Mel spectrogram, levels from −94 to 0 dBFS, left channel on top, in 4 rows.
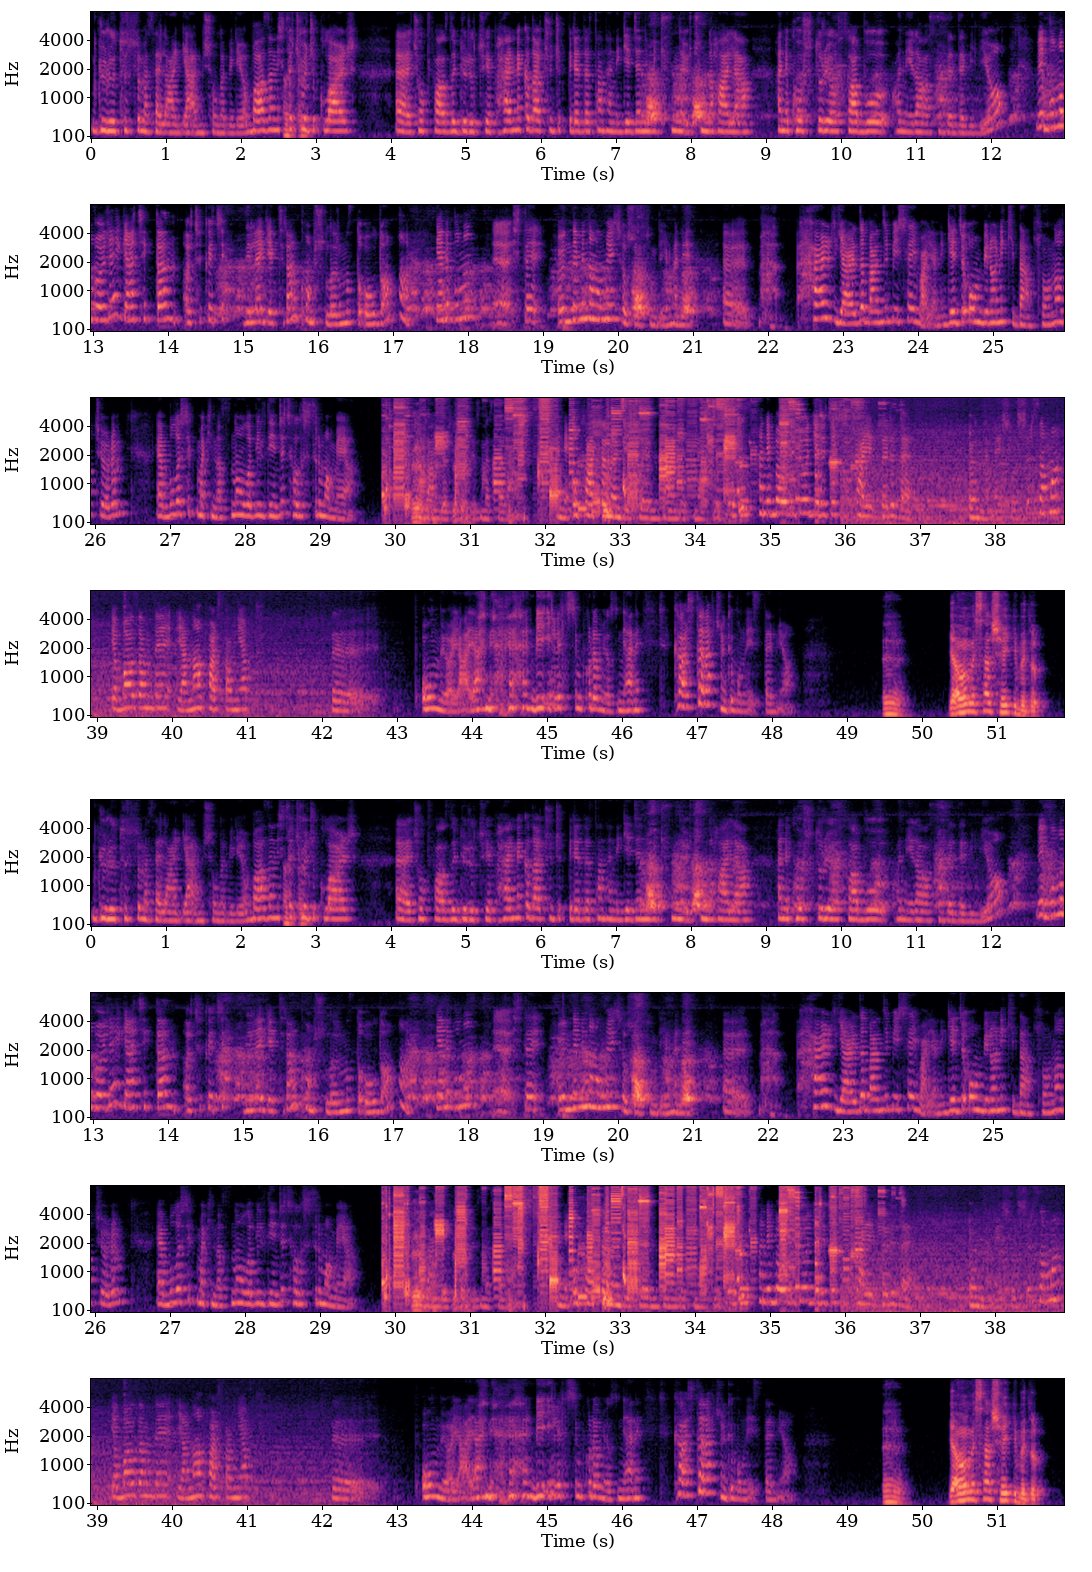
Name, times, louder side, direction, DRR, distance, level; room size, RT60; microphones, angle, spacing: voice 1, 0.0-3.5 4.1-8.8 9.1-17.2 17.6-21.0 21.4-22.1 22.4-26.4 26.8-29.5 30.3-31.7 32.1-36.9 37.7-38.9 39.2-41.2 42.1-42.8 43.3-46.3 46.7-48.3, left 1 dB, 35° left, 1.6 m, -32 dB
sound 1, 7.3-9.1 9.4-10.9 11.2-11.9 12.2-13.4 13.9-14.0 14.6-21.5, right 2 dB, 50° right, 1.6 m, -36 dB
sound 2, 29.8-34.8 35.1-36.8, right 8 dB, 75° right, 0.9 m, -24 dB
voice 2, 30.2-31.0 31.5-31.6 49.5-49.8 50.4-51.5, equal, 5° right, 1.2 m, -25 dB
sound 3, 35.9-42.9, left 1 dB, 10° left, 1.8 m, -41 dB
8.7 x 6.2 x 4.5 m
head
